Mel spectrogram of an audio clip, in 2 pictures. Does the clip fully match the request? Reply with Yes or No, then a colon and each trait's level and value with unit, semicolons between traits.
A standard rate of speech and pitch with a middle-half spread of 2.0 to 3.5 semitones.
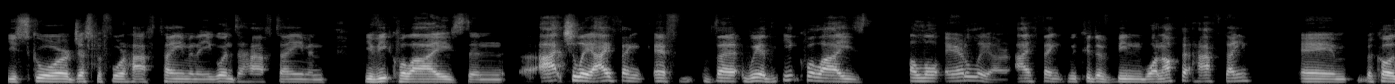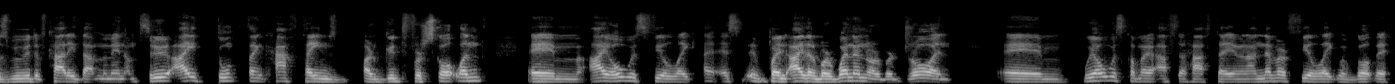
Yes: average, 185 wpm; average, 2.9 semitones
